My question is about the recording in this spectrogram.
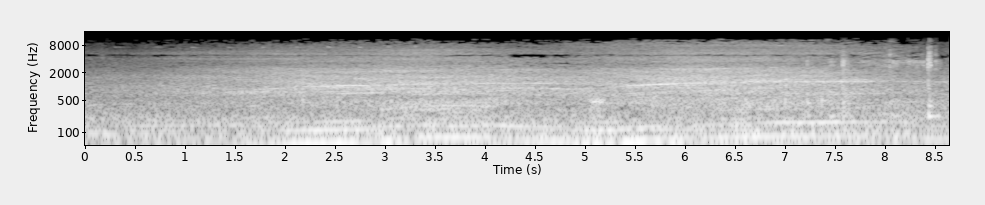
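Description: Car driving along the street with its engine revving: a low rumble that grows louder about two seconds in, with slowly rising whines over it.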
